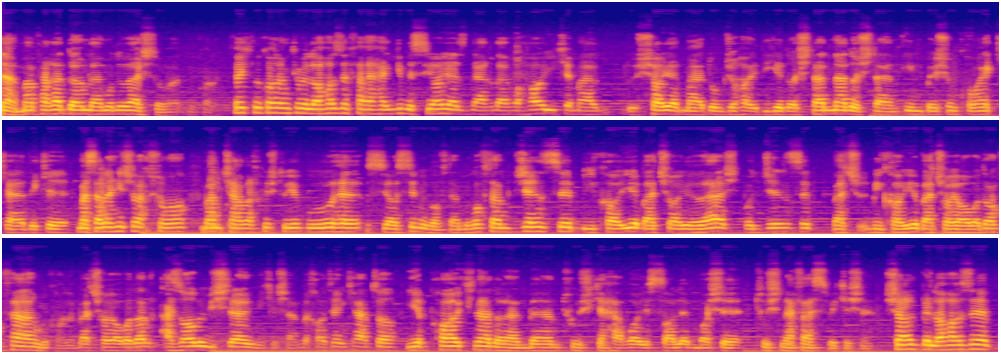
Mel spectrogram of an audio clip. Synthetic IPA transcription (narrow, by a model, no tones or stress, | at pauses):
næmænfæɣæt̪̚d̪ɒːɾæmd̪æɾmɔːɾd̪eɾæʃt̪so̞hbæt̪̚miːkʰo̞næmfe̞cʰɾmiːko̞næmcʰe̞be̞læɦɒːze̞fæɾɦæŋɟiːbe̞sijɒːɾiæzd̪æɣd̪æɣeɦɒːjiːcʰe̞mæɾ | ʃɒːjæd̪̚mæɾd̪omd͡ʒɒːɦɒːjed̪iɡɟe̞d̪ɒːʃt̪ænd̪næd̪ɒːʃt̪ænd̪iːnbeeʃunkʰo̞mæcʰːæɾd̪ecʰe̞mæsælænhiːt͡ʃvæxt̪ʃo̞mɒːmænt͡ʃʰænvæxtpʰiːʃt̪ʰujeɡoɾuːɦe̞sijɒːsiːmiːɡoft̪æmːiːɡo̞ft̪æmd͡ʒe̞nse̞biːkʰɒːɾiːje̞bæt͡ʃʰːeɒːje̞ɾæʃt̪̚bɒːd͡ʒense | bæbiːkʰɒːɾije̞bæt͡ʃːjeɒːbɒːd̪ɒːnfæɾʁmiːkʰonebæt͡ʃʰːhːjeɒːbɒːd̪ɒːnæzɒːbe̞biːʃt̪æɾiːmiːcʰe̞ʃænbe̞xɒːt̪ʰe̞ɾeiŋcʲʰehæt̪ʰːɒːjepʰɒːɾkʰnæd̪ɒːɾænd̪̚be̞ɾænt̪ʰuːʃcʰe̞ɦævɒːje̞sɒːle̞mbɒːʃe̞t̪ʰuːʃnæfæsbe̞cʰe̞ʃænʃɒːjæd̪̚be̞læɦɒːze̞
